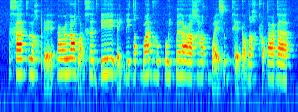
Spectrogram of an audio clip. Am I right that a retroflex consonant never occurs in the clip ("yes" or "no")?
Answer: yes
